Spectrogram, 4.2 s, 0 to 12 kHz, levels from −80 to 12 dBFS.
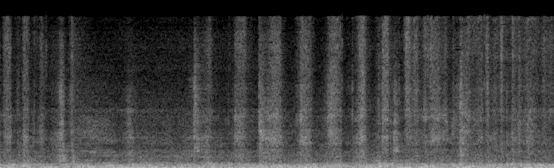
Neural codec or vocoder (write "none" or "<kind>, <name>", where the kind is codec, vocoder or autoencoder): codec, SNAC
